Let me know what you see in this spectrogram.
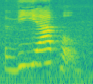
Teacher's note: there is a silent y in front of that a · যখন আমরা the ওয়ার্ডটাকে একটা vowel সাউন্ডের সামনে প্লেস করি তখন আমরা এটাকে কানেক্ট করে দিই একটা সাইলেন্ট y এর সাথে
